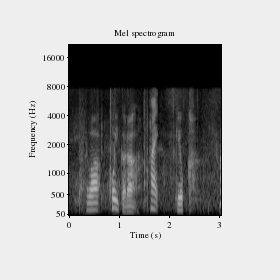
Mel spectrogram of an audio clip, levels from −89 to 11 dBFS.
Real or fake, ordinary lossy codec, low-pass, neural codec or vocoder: real; none; none; none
